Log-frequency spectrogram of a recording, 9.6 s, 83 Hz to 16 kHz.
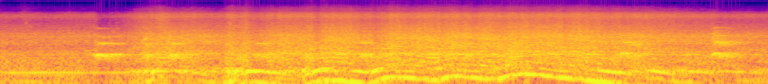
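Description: Fiat Siena's 1.0 Fire four-cylinder petrol engine revved up and down several times, its pitch rising and falling in waves, then settling back toward idle near the end.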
